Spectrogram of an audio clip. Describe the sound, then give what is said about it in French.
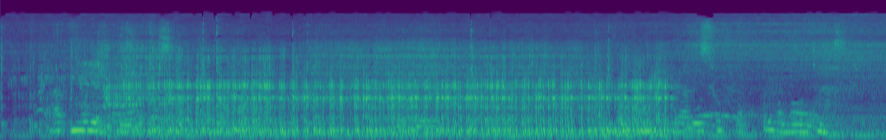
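An electric coffee maker gurgles and rumbles loudly and steadily for several seconds, a rough bubbling roar, before it fades into softer sputters as a voice begins to speak. “Au début, quand j'ai connu ces cafetières électriques, ça me traumatisait parce que ça faisait exactement le même bruit quand un malade est plein de sécrétions et que la machine, alors ça fait exactement le bruit de la cafetière.”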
